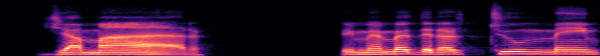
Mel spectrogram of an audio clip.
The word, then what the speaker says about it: llamar: Let's practice the pronunciation. "Llamar". Remember that this is to call. "Llamar".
